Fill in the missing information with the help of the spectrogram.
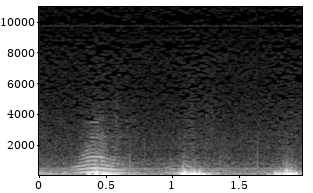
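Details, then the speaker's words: Heart-sound recording used to train doctors, played during an educational demonstration of blood circulation: regular low, rumbly thumps, about 80 a minute, with brief voice overlap; normal heart sounds at the pulmonary area. "And you see over here is a record of the of the heart beating and that's what we're listening to. And this is uh for doctors to train students as to what to expect when they listen to a heart. A heartbeat. It's a recording of a heartbeat."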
